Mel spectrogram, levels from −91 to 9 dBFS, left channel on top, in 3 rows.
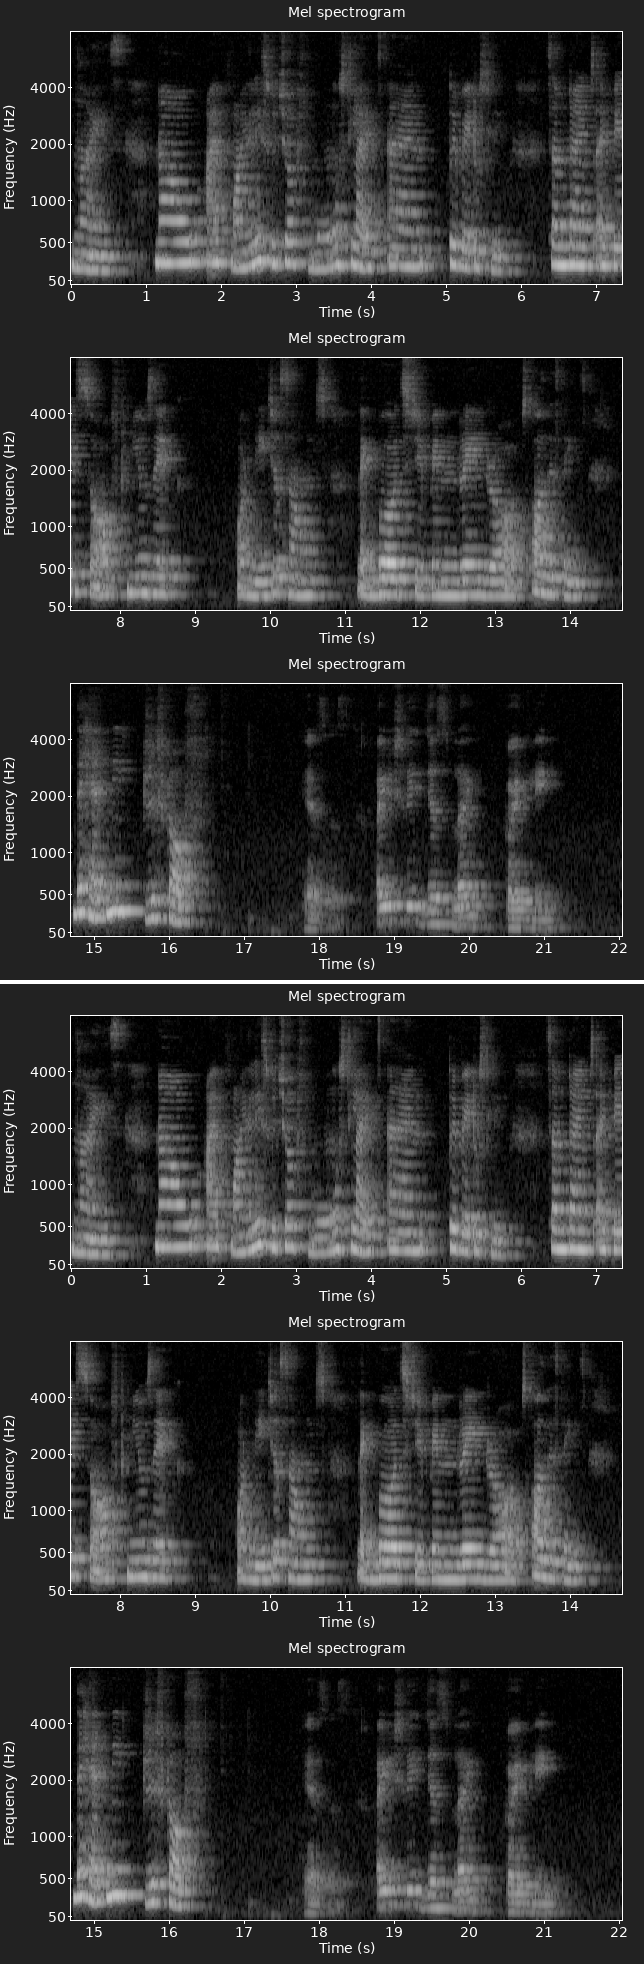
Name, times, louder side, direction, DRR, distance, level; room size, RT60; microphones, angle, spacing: voice 1, 0.0-5.8 6.4-8.8 9.6-10.7 11.2-14.2 14.7-16.4, equal, 25° right, 2 dB, 2.5 m, -27 dB
voice 2, 17.8-18.3 18.8-20.2 20.5-21.2, left 1 dB, ahead, 1 dB, 3.3 m, -34 dB
19.5 x 11.0 x 6.2 m, 0.64 s
head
